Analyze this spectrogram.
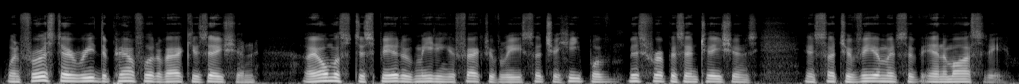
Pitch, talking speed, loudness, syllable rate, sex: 125 Hz, 145 wpm, -17 LUFS, 5.4 syllables/s, male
